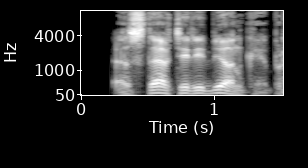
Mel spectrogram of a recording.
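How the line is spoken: Words through gritted teeth. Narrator (Russian): процедил Геральт

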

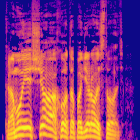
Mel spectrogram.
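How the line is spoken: Booming over loudspeakers. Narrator (Russian): прогремел из динамиков голос ковбоя Мальборо

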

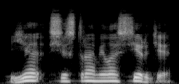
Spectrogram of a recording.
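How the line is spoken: Quiet, expressionless. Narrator (Russian): так же тихо и почти без всякого выражения ответила Ксения

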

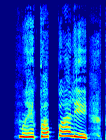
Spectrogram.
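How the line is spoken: Moaning. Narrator (Russian): простонала Эмма

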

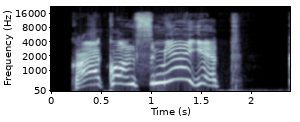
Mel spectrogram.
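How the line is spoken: Crowd of nobles shouting. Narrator (Russian): кричали толстые и тонкие, низенькие величавые вельможи Крины

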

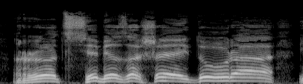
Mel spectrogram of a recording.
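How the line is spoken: Near-hysterical moan. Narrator (Russian): едва ли уже не на грани истерики простонал господин исправник

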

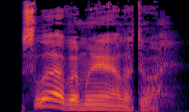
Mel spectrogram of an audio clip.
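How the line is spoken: Relieved exhale. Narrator (Russian): выдохнул Лук

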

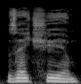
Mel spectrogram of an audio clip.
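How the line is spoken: Deep bass voice. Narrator (Russian): пробасил Витюня

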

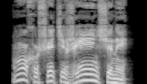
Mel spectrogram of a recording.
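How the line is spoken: Grumbled, goblin. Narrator (Russian): проворчал гоблин

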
